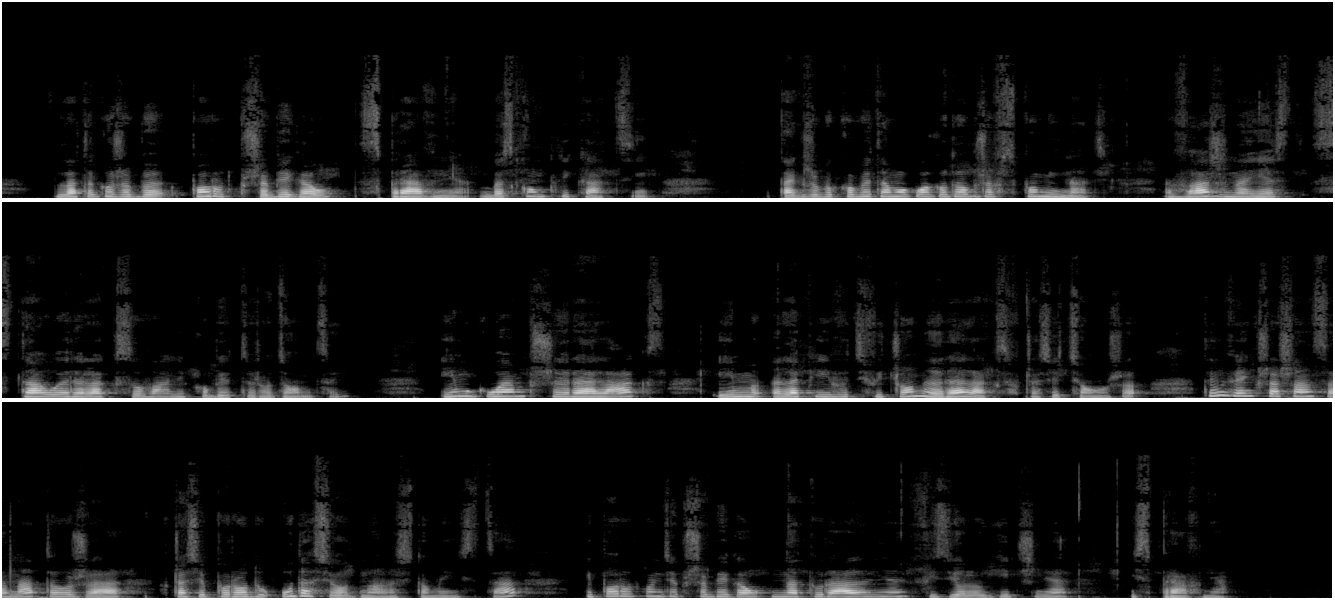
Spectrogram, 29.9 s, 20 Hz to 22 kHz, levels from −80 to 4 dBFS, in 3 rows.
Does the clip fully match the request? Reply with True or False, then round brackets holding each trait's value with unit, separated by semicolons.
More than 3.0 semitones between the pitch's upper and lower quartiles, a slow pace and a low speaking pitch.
False (3.7 semitones; 105 wpm; 225 Hz)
